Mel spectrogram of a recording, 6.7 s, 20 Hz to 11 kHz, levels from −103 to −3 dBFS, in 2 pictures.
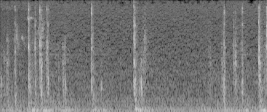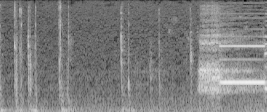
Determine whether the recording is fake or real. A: real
